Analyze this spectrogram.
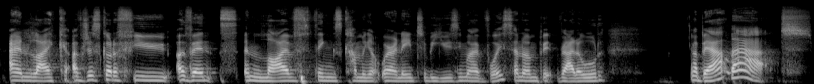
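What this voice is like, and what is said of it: Hoarse, losing voice. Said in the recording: “I've lost my voice too ... I'm losing my voice”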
